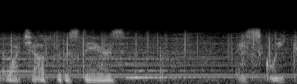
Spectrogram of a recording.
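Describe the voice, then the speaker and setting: An actor playing a panicked young man hiding after a killing, narrating his dread in a tense, often hushed inner monologue. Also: sits low, little pitch movement, takes it slowly, very noisy. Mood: urging. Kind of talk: 1940s radio drama narration. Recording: dull old radio broadcast.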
